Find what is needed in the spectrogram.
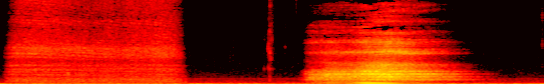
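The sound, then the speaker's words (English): A deep breath taken during a meditation exercise: a soft, airy inhale, a short pause, then a longer and louder breathy exhale that swells and fades, with no talking. “Go ahead, take a deep breath.”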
